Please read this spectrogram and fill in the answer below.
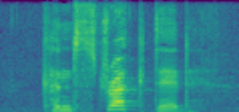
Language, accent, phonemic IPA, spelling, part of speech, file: English, US, /kənˈstɹʌktəd/, constructed, verb / adjective, En-us-constructed.ogg
- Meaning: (verb) simple past and past participle of construct; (adjective) Artificial; man-made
